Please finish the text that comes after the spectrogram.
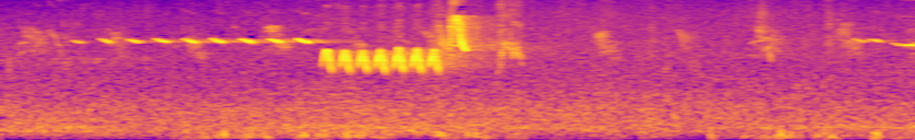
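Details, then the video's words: Common nightingale singing: a run of thin, evenly spaced high notes gives way to a fast burst of about six stuttering, chunky repeated notes, then a sharp rising flourish, followed by quieter scattered phrases over soft background hiss. "BEST NIGHTINGALE SONG,Nachtegaal -Common Nightingale singing,BÜLBÜL SESİ DİNLE"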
